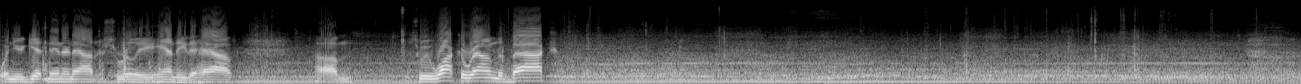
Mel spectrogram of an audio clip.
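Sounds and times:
low mechanical engine drone: 0.0 - 13.0
faint high whine: 0.8 - 13.0.

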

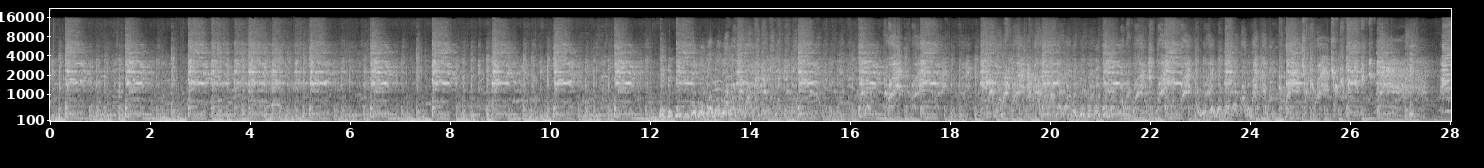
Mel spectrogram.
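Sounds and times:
beat with bass pulse: 6.9 - 27.5
vinyl record scratching: 12.1 - 27.5.

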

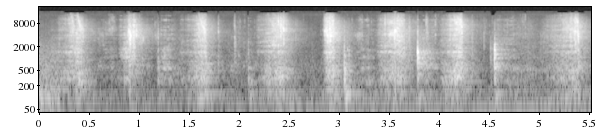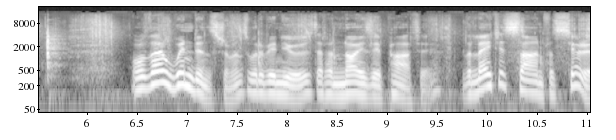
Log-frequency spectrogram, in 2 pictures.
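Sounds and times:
chisel cutting wood: 0.0 - 11.0.

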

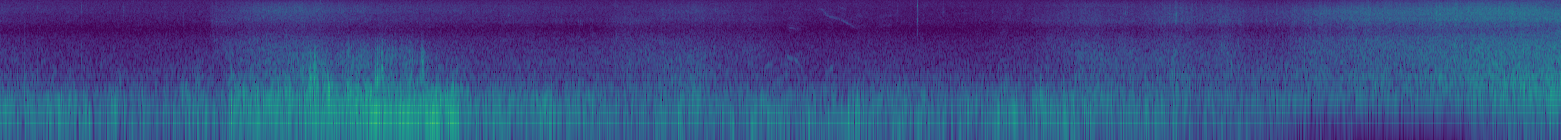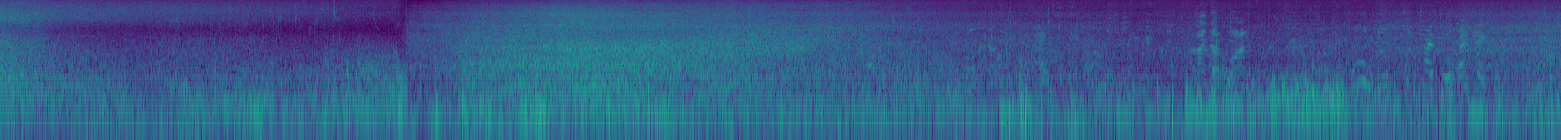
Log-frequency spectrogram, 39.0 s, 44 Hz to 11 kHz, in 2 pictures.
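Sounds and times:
wind buffeting microphone: 0.0 - 17.4, 18.2 - 39.0
small waves washing on shore: 12.8 - 39.0.

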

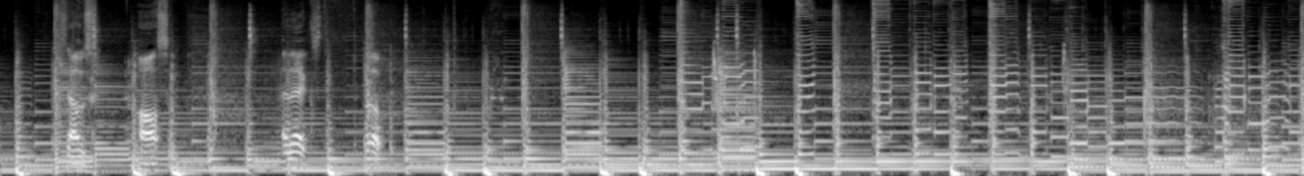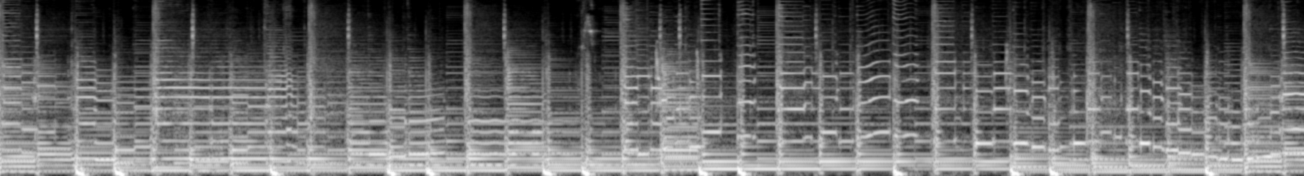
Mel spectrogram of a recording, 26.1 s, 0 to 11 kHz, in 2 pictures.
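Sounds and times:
electric acoustic guitar picked: 0.0 - 26.0
layered guitar loop: 0.0 - 26.0
steady drum beat: 1.4 - 2.1, 6.0 - 8.2, 9.5 - 9.8, 10.7 - 11.3, 12.3 - 13.2, 13.8 - 14.8, 15.6 - 16.3, 16.9 - 17.6, 18.5 - 21.0, 22.0 - 22.3, 23.2 - 23.9.

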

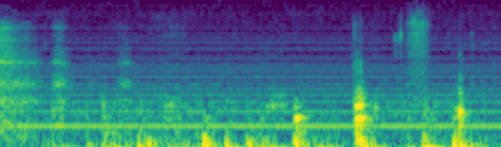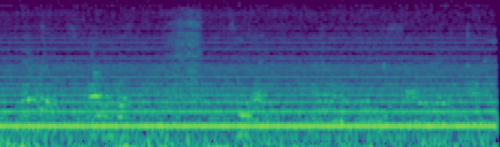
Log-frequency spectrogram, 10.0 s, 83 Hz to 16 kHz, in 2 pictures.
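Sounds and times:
electrical mains hum: 0.0 - 10.0
low thumps: 1.0 - 5.0.

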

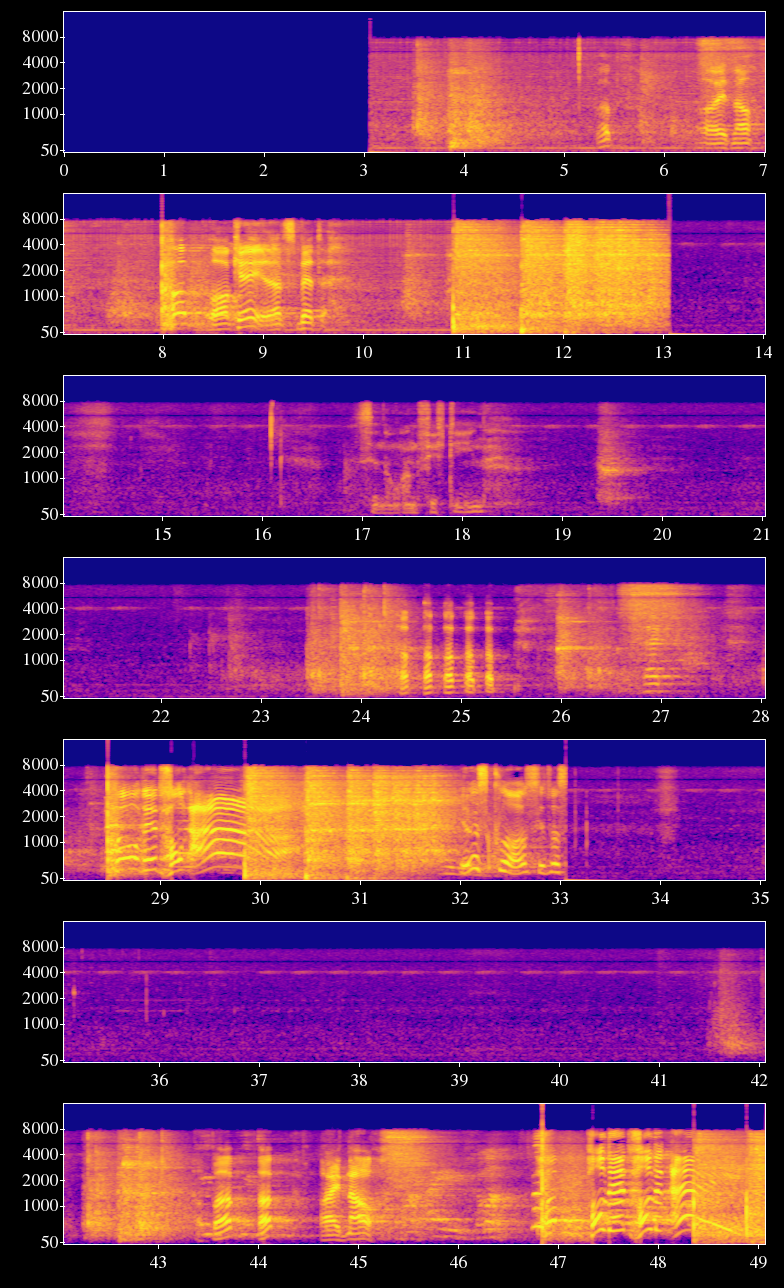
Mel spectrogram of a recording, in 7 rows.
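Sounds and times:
steady low hum: 3.1 - 29.2
brief breathy hiss: 26.6 - 27.8, 33.4 - 34.2, 45.2 - 45.7
man calling out: 28.5 - 30.4, 43.4 - 48.8.

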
